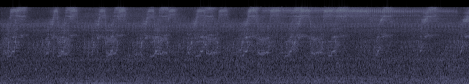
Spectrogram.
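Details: Cicada singing in summer beside a stream in Japan, a loud pulsing buzz spanning high pitches, bursts repeating roughly once a second over the continuous rushing murmur of running water.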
